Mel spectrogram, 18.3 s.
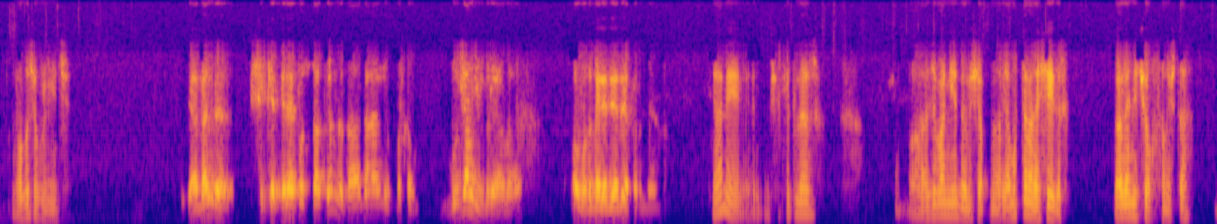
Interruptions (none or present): none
